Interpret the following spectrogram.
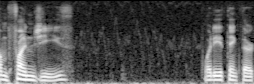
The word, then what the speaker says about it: fungi: Some people call them fungies. What do you think they're called? Fungi? They're actually pronounced either way. Yeah. But I pronounce it as fungi. Whether you're a fun guy or a fungi.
